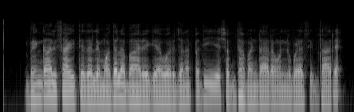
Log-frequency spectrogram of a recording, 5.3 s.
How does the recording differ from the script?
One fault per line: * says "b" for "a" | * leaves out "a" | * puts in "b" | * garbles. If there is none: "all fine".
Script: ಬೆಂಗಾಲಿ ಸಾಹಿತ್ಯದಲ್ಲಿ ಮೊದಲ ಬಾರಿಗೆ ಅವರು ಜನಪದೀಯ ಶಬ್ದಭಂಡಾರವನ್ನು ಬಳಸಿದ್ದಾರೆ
all fine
